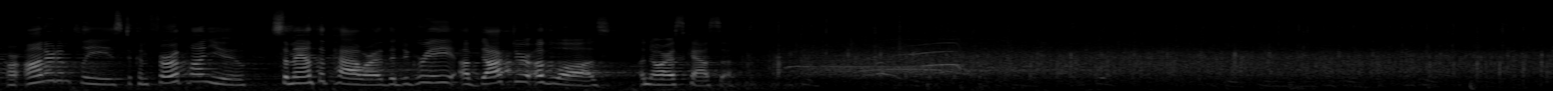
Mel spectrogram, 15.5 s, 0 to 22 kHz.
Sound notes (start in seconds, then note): 7.5 cheering and applause; 11.6 speech drowned out by applause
